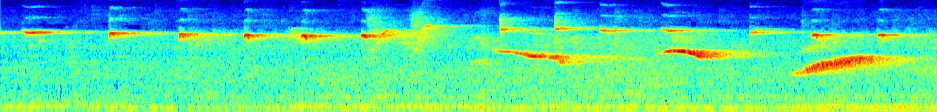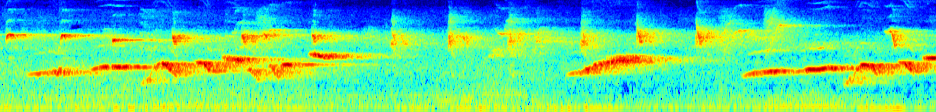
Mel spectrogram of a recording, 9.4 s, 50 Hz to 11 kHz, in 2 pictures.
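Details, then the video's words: A six-month-old Javan bush lark singing hard, suited as a tutor or to prompt others. Clipped high chirps at first, then loud sweeping rising whistles at a lower pitch mixed with dense chirping. "burung branjangan javanica usia 6 bulan gacor"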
